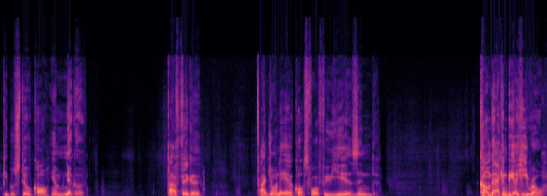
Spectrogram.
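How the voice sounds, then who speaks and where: A man's voice: mid-range voice, animated, takes it slowly, pauses often, dry recording. A man playing a confident, dreamy older brother and aspiring pilot in a radio play, with an earnest, folksy storytelling manner. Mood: earnest, proud. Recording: music behind a dry voice. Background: music.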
